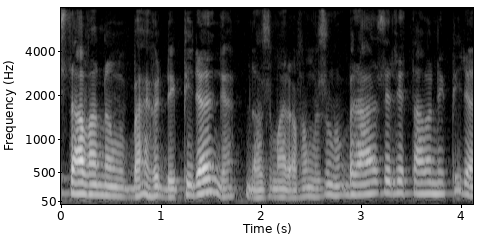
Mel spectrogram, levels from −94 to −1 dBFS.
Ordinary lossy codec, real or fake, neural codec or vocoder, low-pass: none; real; none; none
